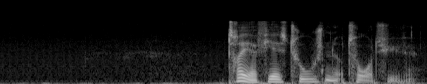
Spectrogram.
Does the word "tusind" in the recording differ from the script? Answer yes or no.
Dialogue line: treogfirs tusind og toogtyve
no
